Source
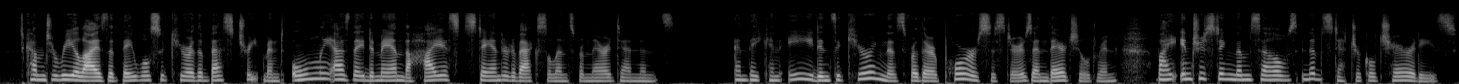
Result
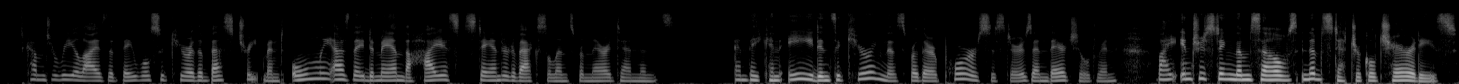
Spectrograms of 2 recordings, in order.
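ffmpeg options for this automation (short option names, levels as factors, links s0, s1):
-af "volume=3.16,afade=t=in:st=0.91:d=1.12:silence=0.398107,afade=t=in:st=7.38:d=0.41:silence=0.398107,afade=t=out:st=7.79:d=1.01:silence=0.398107,afade=t=in:st=11.63:d=0.93:silence=0.316228"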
